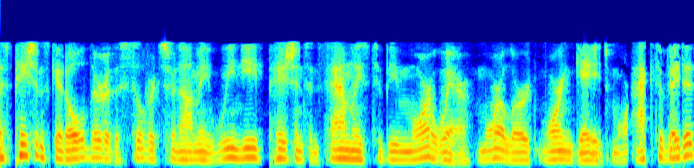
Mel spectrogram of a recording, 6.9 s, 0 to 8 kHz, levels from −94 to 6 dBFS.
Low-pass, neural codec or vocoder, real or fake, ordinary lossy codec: 7.2 kHz; codec, 16 kHz, 0.8 kbps, ZipCodec; fake; AAC, 16 kbps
